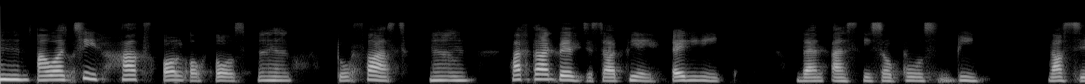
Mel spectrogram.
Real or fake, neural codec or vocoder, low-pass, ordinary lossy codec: fake; codec, 16 kHz, 0.5 kbps, FreqCodec, larger model; 7.2 kHz; none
